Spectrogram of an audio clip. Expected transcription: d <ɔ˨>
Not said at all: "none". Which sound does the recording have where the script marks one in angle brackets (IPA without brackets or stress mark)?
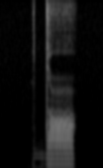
ɑ˨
